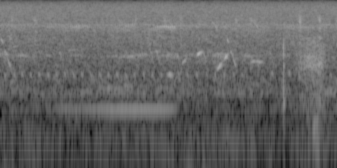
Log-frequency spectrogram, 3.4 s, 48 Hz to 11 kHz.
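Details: Buttonquail, numerous in the area at the time, gives a low, steady hoot of about a second during a 5:30 AM sunrise safari drive at Djuma Game Reserve on March 28, 2017, over insect buzzing and faint chirps from other birds.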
